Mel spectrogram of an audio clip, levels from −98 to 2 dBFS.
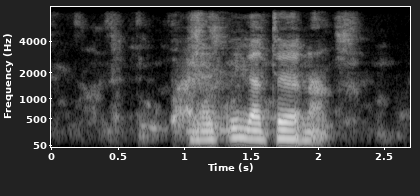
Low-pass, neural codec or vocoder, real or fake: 7.2 kHz; codec, 16 kHz, 4 kbps, FunCodec, trained on Chinese and English, 50 frames a second; fake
